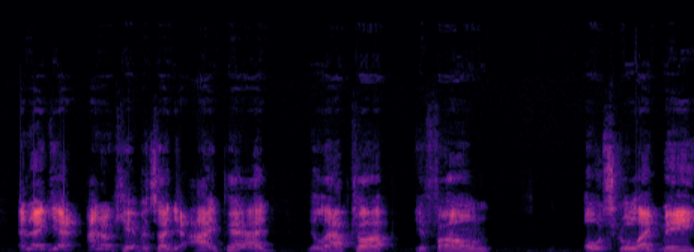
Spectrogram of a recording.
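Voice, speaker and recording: A man with a Boston accent uses a raised, projected voice at a high pitch. His pace is fairly slow, with long, frequent pauses. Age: 70s. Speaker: real estate leader and coach. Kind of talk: casual interview.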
